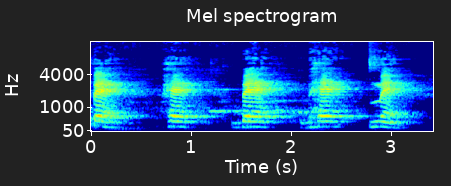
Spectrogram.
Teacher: उसे बोलने में हमारे होटों का प्रयोग होता है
